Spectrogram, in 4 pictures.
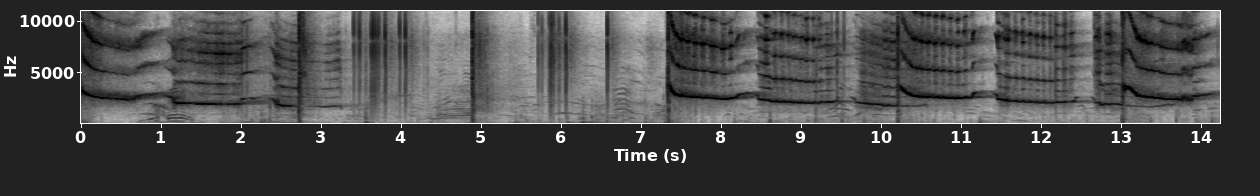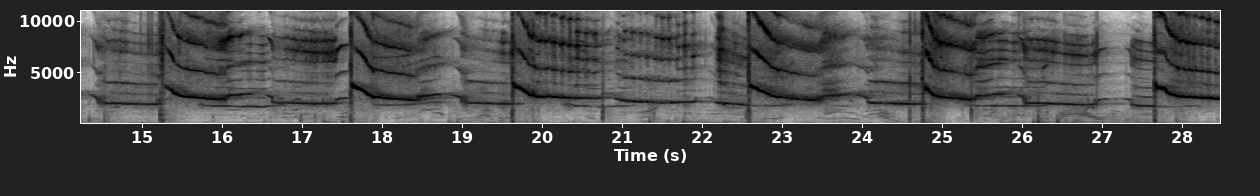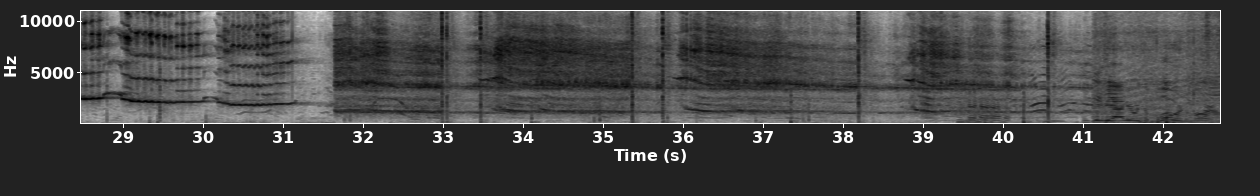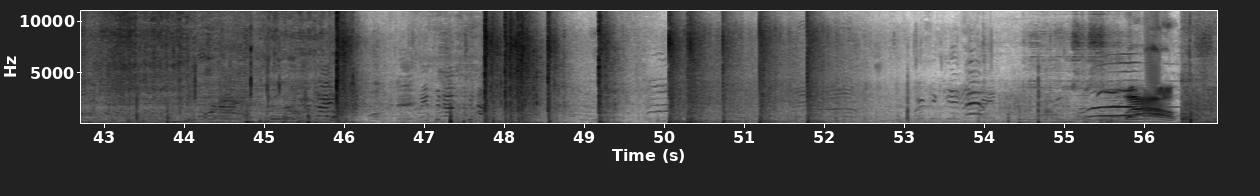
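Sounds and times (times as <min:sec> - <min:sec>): fireworks whistles: 0:00.0 - 0:53.2, 0:53.8 - 0:56.9
fireworks cracks: 0:00.0 - 0:56.9
fireworks hissing spray: 0:31.6 - 0:49.6.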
